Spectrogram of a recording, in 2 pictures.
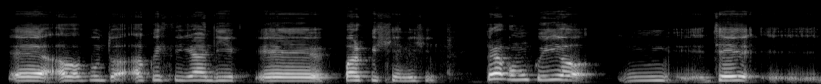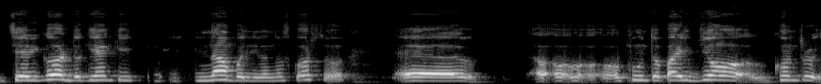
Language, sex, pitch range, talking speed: Italian, male, 180-215 Hz, 85 wpm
